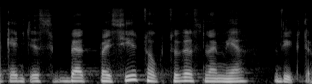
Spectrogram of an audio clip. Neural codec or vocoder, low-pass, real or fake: none; 14.4 kHz; real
